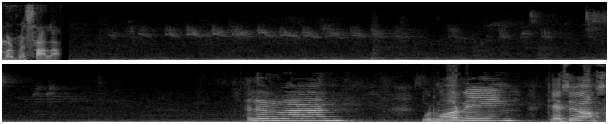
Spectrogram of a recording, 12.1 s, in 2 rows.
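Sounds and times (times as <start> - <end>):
steady low hum: 0.7 - 12.0
small bird chirping: 0.9 - 8.5.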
